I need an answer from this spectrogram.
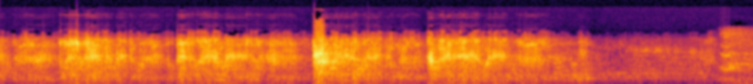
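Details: Domestic dog producing gruff, grumbling barks and short yips in uneven bursts, fading to quiet near the end before a final brief sound.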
